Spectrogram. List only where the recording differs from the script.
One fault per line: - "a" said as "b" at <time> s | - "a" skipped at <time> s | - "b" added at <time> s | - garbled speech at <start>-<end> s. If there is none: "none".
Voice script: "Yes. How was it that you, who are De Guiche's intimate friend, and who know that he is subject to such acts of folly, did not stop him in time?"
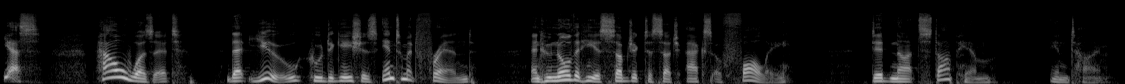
- "are" skipped at 3.2 s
